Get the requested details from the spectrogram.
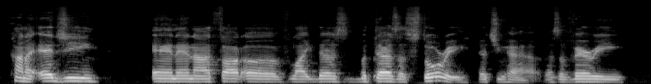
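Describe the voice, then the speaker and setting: Against a quiet background, a man speaks at a moderate pace in a medium pitch with fairly even intonation. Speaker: fragrance show co-host. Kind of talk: casual chat. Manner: calm, soothing.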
